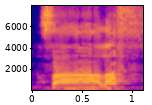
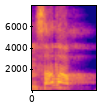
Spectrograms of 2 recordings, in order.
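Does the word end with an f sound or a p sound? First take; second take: f; p. First: The word ends with an f sound. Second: The word ends with a p sound. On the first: The speaker calls it right. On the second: The speaker calls it wrong. "Bukan salaf. F, bukan P"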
